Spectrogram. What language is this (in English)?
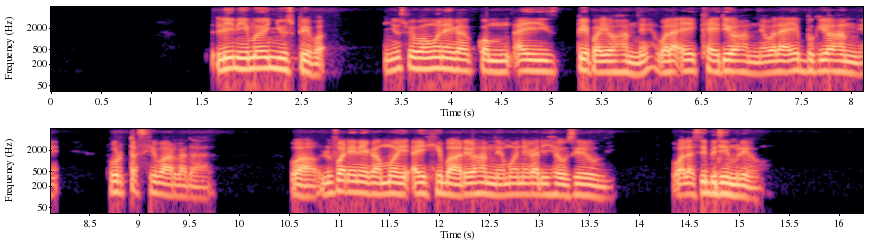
Wolof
